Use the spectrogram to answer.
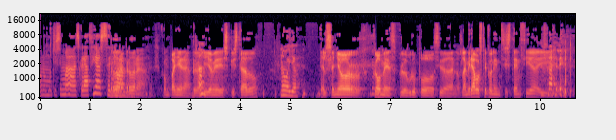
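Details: Adult man speaking Spanish; normal speech.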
